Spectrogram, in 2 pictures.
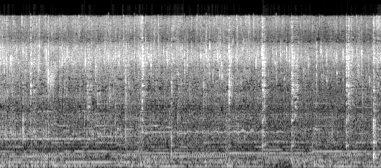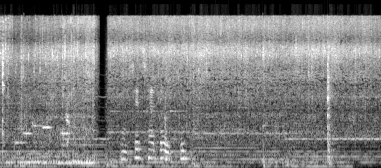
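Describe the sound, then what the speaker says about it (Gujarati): Chopped onions hit hot oil for Kathiyavadi olo and keep up a steady, loud sizzle across the whole stretch, with occasional stirring clatter and one brief dropout midway. "તેલ ગરમ થઈ ગયું છે. હવે આપણે એમાં સમારેલા કાંદા એડ કરીશું"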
